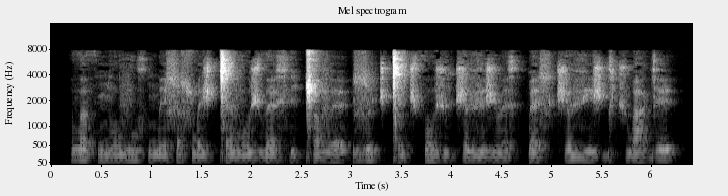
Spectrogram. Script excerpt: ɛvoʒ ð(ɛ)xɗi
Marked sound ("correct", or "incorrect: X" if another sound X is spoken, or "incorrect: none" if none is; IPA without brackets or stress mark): correct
